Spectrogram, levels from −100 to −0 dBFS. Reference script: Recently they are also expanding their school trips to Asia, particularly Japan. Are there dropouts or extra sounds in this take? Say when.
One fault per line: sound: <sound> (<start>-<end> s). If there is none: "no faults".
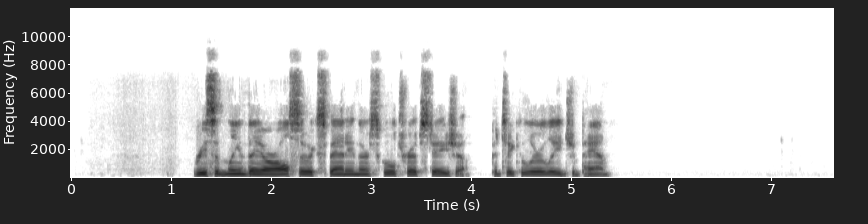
no faults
